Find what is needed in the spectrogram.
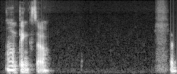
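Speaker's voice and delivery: breathy whisper under the breath; whispered aside. Real, not acted. Friend admits it privately to her friend, whispered. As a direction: drop to a whisper.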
